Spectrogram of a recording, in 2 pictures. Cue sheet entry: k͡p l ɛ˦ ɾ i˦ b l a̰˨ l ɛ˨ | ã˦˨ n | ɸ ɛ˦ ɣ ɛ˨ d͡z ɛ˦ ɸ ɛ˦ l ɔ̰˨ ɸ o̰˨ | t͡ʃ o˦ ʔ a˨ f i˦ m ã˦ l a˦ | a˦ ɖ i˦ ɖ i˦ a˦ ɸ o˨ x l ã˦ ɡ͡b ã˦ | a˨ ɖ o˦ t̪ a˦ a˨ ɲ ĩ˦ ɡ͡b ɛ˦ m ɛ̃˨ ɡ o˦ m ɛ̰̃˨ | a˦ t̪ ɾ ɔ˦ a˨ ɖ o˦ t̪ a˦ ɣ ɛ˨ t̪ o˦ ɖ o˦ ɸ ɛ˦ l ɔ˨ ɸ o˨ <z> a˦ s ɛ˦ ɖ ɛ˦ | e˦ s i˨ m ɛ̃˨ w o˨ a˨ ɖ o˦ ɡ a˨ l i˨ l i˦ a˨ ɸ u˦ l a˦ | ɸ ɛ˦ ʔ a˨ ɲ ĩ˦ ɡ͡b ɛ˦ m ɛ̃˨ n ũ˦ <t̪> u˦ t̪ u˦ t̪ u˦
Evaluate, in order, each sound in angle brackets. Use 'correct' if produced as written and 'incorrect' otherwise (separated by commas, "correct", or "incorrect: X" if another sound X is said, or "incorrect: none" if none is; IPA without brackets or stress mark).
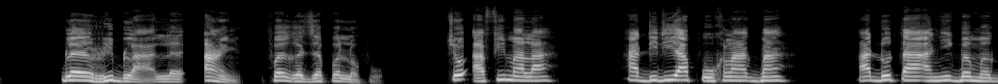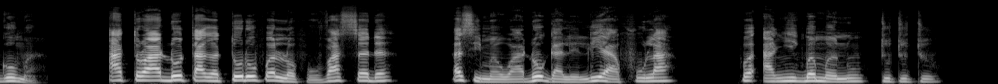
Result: incorrect: v, correct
